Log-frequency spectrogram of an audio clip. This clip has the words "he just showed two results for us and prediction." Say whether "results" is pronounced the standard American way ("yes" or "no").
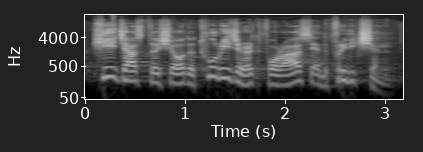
no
